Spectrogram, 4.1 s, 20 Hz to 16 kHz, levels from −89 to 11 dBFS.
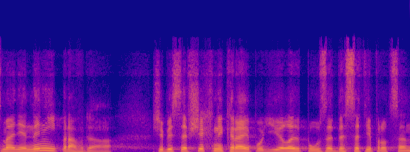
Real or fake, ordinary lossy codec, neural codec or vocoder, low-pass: fake; Opus, 32 kbps; codec, 24 kHz, 0.9 kbps, DualCodec; 10.8 kHz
